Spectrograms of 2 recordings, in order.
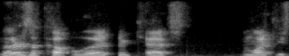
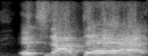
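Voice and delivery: slow, high, loud scream. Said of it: "I'm screaming at my phone".

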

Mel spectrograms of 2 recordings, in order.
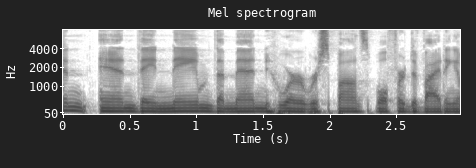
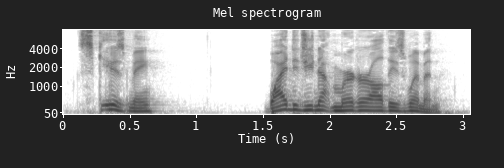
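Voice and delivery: put-on angry voice, much higher; 5 semitones higher than usual. Retelling the Bible story, the speaker acts out Moses getting super mad. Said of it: "gets super mad".

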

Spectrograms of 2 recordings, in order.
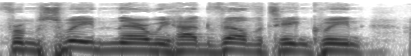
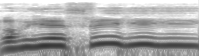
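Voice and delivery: mimicked giddy gushing, higher and quieter; 9 semitones higher, 7 dB quieter than usual. Mimicking a co-host talking to a band she likes: imitating her giddy voice. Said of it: "She's like".

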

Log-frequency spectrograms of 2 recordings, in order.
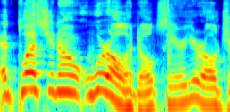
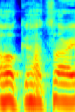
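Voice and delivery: mortified, ashamed, embarrassed, sorry blurt; 3 semitones higher than usual. Acting out what she probably says after her loud fart: imitating someone mortified. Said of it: "mortified that she just ripped a loud one".

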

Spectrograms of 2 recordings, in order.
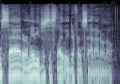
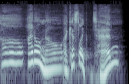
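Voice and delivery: very high-pitched, matter-of-fact put-on voice. Retelling a woman's funny answer to your question, imitating her high-pitched voice. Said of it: "in her high pitched voice".

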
